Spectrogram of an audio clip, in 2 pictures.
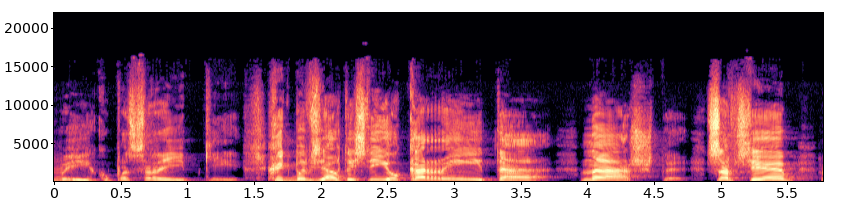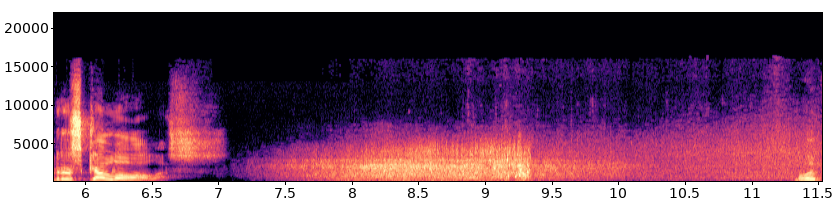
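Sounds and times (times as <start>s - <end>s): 
speech: 0.0s - 6.9s, 11.3s - 11.5s
slightly rough sea surf rushing: 7.2s - 11.5s.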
